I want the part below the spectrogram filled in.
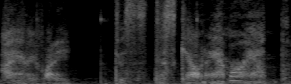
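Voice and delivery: asmr whisper. Prompted to do ASMR, the speaker greets everyone, ASMR whisper. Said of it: "A S M R".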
